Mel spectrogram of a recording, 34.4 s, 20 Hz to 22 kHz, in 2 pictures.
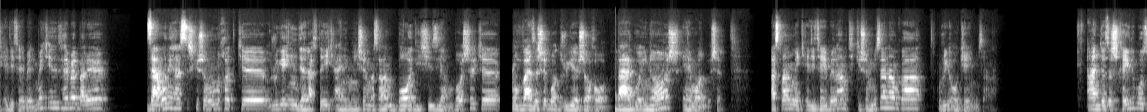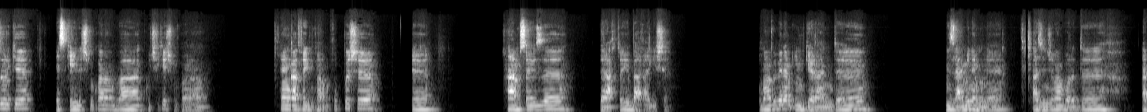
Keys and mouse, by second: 17.7 s, 28.3-28.7 middle drag, 30.0 click, 32.5 KP_0, 32.8 click.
